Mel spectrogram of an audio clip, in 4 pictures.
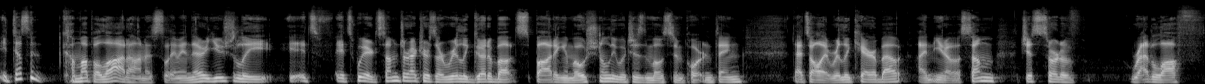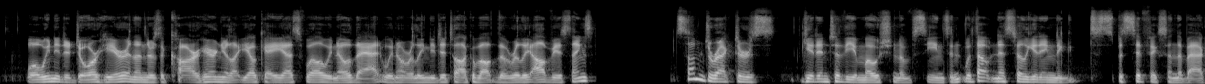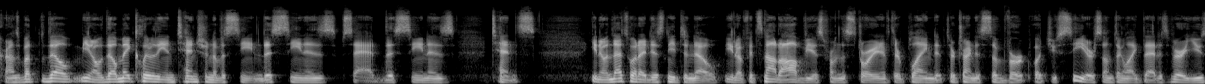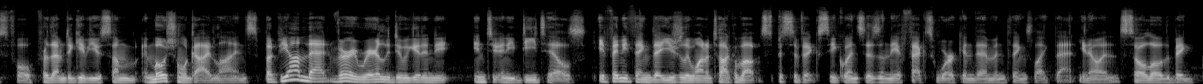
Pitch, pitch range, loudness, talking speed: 105 Hz, 100-130 Hz, -20 LUFS, 245 wpm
